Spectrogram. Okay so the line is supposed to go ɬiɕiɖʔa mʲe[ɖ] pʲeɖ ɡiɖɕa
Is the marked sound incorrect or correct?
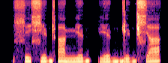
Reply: correct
